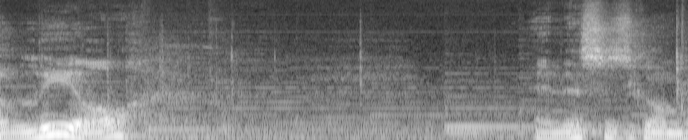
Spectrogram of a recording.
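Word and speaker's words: Lille: will be it's Leo it's pronounced like l-e-e-l Leo so Leal and this is going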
